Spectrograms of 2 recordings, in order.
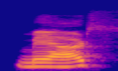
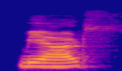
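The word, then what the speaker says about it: März: থেকে আর এর উচ্চারণটা হবে না আর এর উচ্চারণটা উজ্য থাকবে যেরকম কিমবা আর যেটা অক্টোবর মাস অক্টোবরকে কি বলে অক্টোবা অটোবা ঠিক আছে অক্টোবা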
